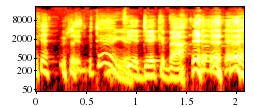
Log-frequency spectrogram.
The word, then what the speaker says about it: Dareringer: Derringer. Okay. Okay, so it's pronounced the way we've been saying it.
